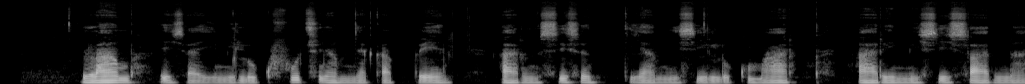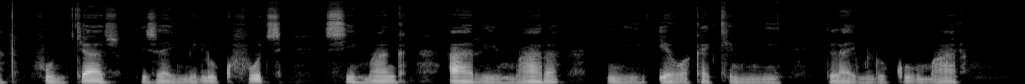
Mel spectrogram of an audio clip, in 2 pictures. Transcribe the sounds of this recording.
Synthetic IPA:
lambəizajmiluku̥fut͡sinaminakʰapb̥eni̥ | aɾinisisinid̪̥iəmisilukumaɾə̥ | aɾimisisaɾinə | v̥unikʲazu̥ | izajmiluku̥fut͡si̥ | simaŋɡə̥aɾimaɾə | niewakakʰinni | lajmilukumaɾə̥

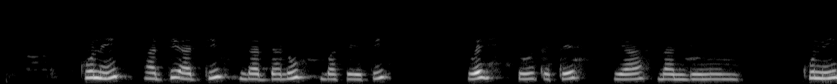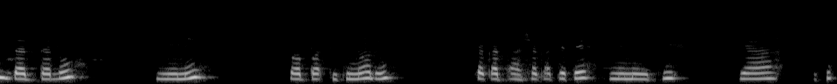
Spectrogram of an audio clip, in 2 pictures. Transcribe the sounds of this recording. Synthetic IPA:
kʊnɪɐd̪ːɪɐd̪ːɪd̪ɐd̪ːɐlʊbɐse̞ːt̪ɪ | wɔjsuːt̪ʼɛt̪ɛ | jaːd̪ɐnd̪inun | kʊnɪd̪ɐd̪ːɐlʊ | mɪnɪ | b̥ɐbːɐt̪ːɪt̪ɪnɔɾɪ | ʃɐkʼɐt̪ʼaːʃɐkʼɐt̪ʼːɛt̪ɛmɪneːt̪ɪ | jaː

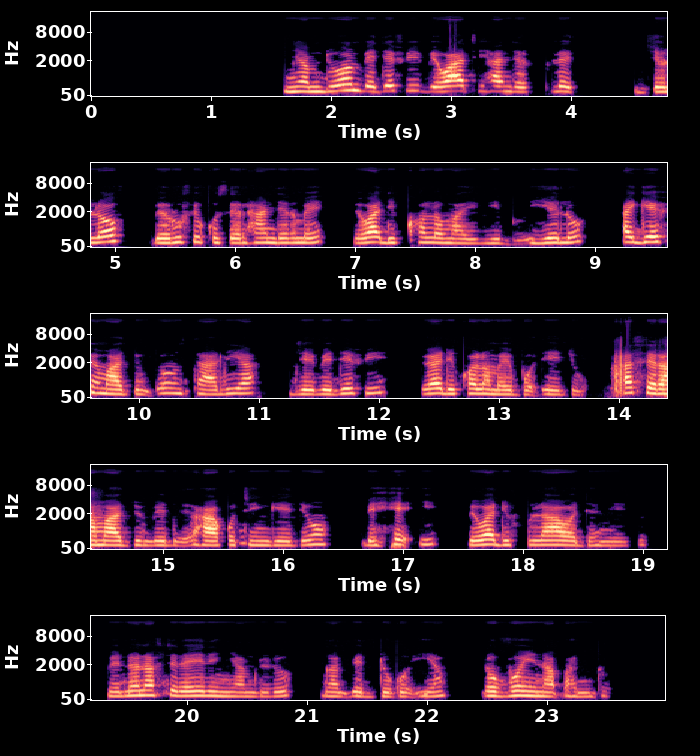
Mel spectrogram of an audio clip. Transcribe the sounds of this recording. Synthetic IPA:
ɲamduɔnɓɛdefiɓɛwatiɦandɛɾflɛt̚ | d͡ʒɛlɔf | ɓɛɾufikusɛlɦandɛɾmaj | ɓɛwaɗikʰɔlɔmajjelɔ | haɡɛfɛmad͡ʒumɗɔntalija | d͡ʒɛɓɛdefi | ɓɛwaɗikɔlɔmajbɔɗed͡ʒɔ | hasɛɾamad͡ʒumɓɛɦakɔtiŋɡed͡ʒɛɔn | ɓɛheʔi | ɓɛwaɗifulawadaned͡ʒu | ɓɛɗɔnaftiɾajiɾɛɲamdudɔ | ŋɡamɓɛdɔɡoʔijam | ɗɔvojnaɓandɔ

